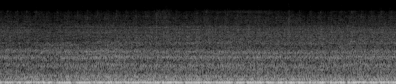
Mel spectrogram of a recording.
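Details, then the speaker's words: 1989 Honda CB-1 four-cylinder, warm but not fully warmed up, no choke, stock pipe: smooth steady low burble with no knocks, misses or hunting, idling evenly and healthily. "And it sounds pretty good, idles well. This isn't fully warmed up yet, but I haven't even put the choke on it."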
